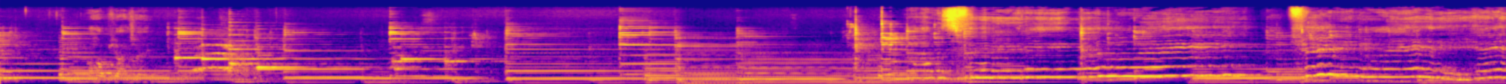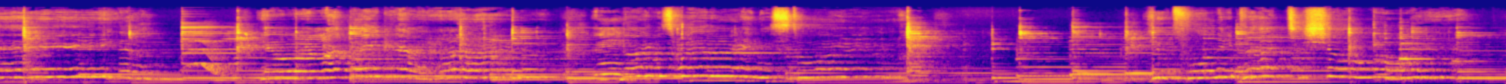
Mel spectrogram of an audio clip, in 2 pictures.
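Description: A live band of keyboard and electric guitar plays a song in a hall, with steady sustained chords. A lead vocal sings the melody over them, most prominent from about nine seconds in.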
